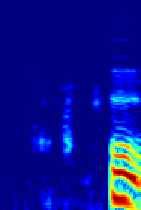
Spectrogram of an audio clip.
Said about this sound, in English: hang on, I'll just sip the coffee.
